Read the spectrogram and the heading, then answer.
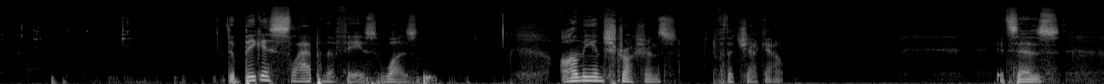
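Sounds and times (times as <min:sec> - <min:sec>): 
glass clinking: 0:00.0 - 0:02.0
speech: 0:02.3 - 0:04.4, 0:05.2 - 0:07.9, 0:10.0 - 0:10.8.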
